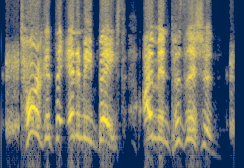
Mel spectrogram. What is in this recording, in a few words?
Target Base, Female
